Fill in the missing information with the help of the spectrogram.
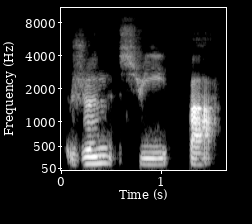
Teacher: We drop the sound of the e altogether. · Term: e muet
